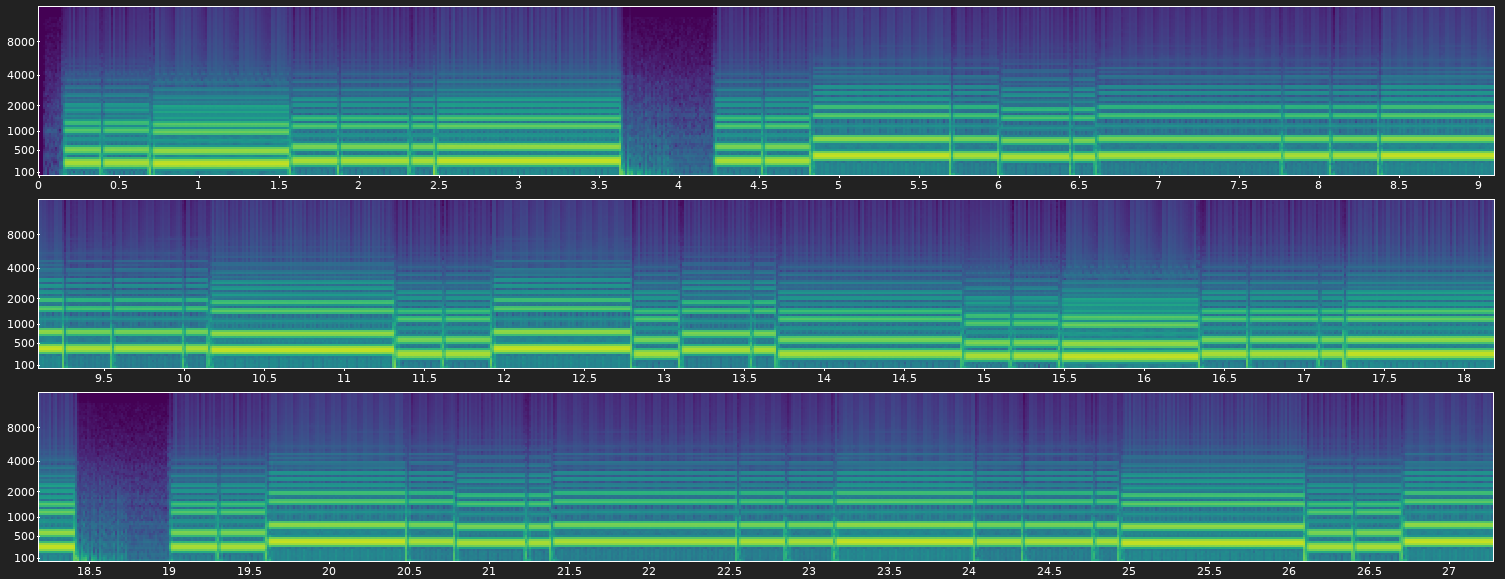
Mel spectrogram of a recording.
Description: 独奏 第二声

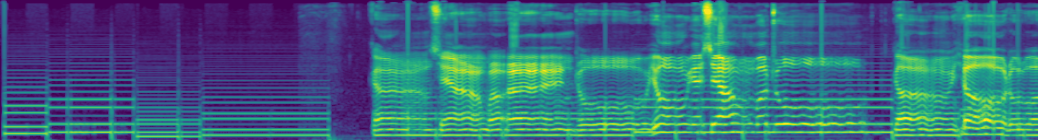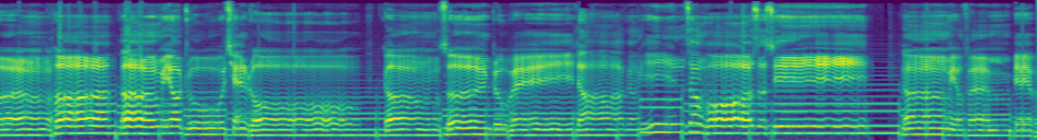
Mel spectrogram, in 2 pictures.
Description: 独唱 第四声

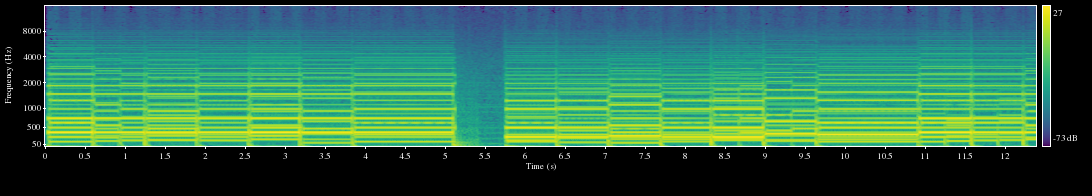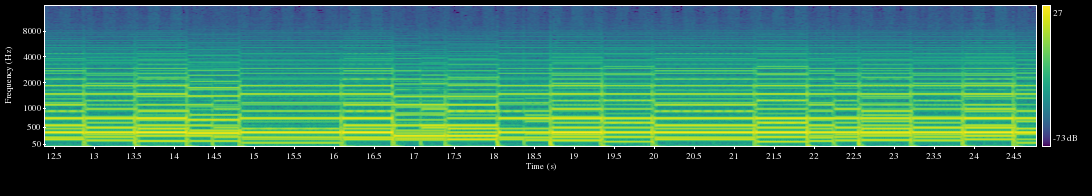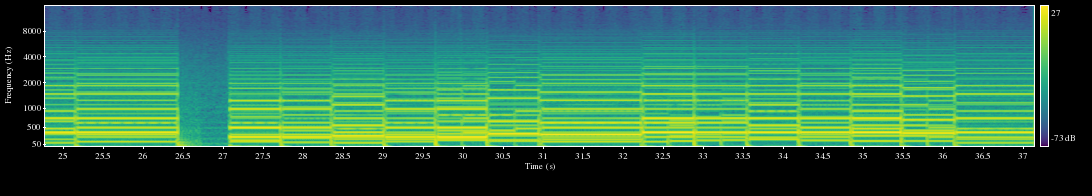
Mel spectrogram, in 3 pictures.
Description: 独奏 第二声; 欢然颂主

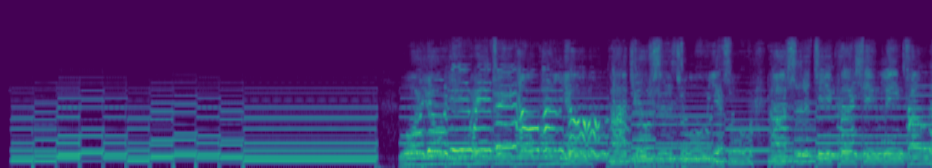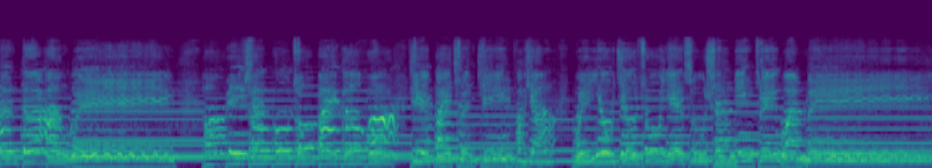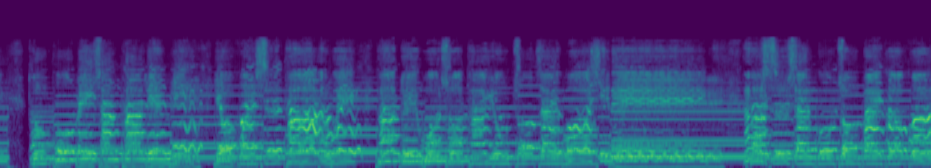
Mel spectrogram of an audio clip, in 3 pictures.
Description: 合唱 四声部; 谷中百合花

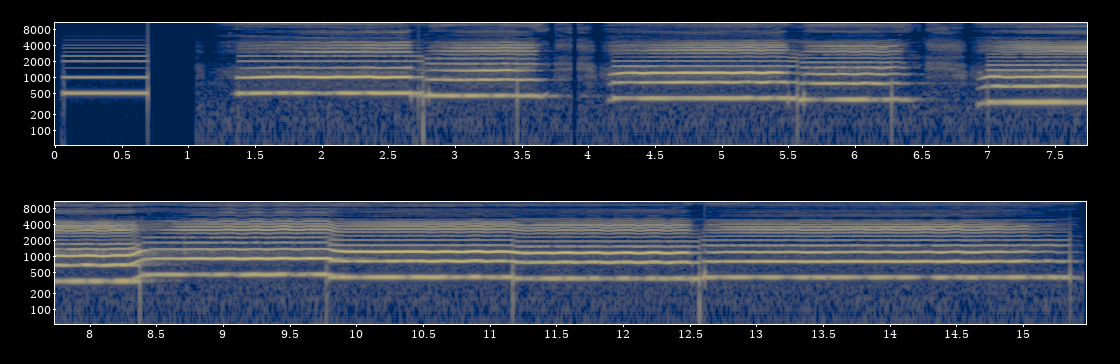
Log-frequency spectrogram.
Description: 阿门颂 独唱（第一声）; 阿门颂（二）

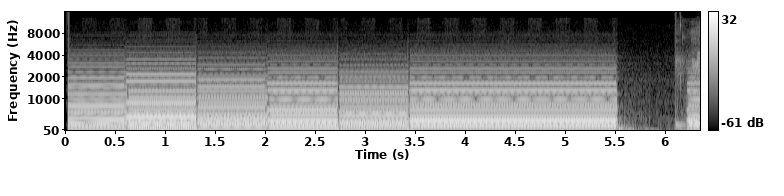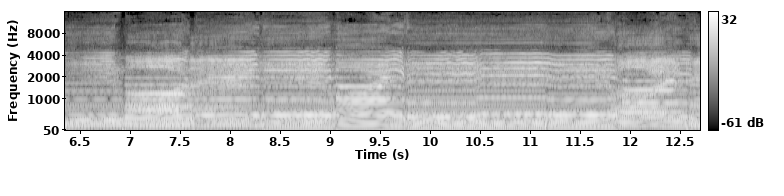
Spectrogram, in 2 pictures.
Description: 合唱 四声部; 以馬内利来临（一）

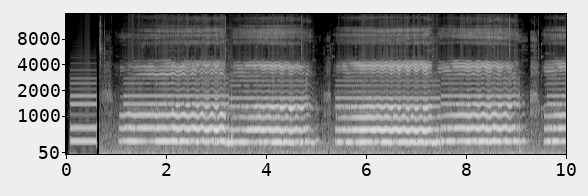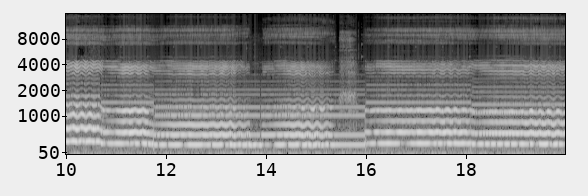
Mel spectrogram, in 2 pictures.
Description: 阿门颂 独唱（第二声）; 阿门颂（三）

